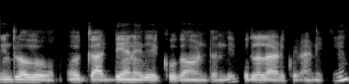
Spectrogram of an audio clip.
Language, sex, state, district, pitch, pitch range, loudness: Telugu, male, Telangana, Nalgonda, 110 Hz, 105-115 Hz, -16 LUFS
